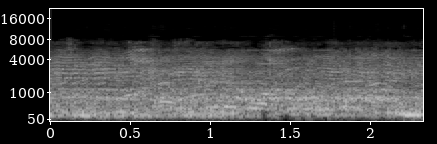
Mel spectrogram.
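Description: Crowd babble: many voices talking over one another at once, with no single voice standing out.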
